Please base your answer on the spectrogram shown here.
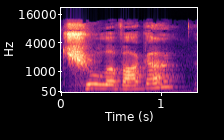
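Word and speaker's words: Cullavagga: Who commented, letting me know that it's pronounced Chulavaga. I really wish that the Polytech Society had chosen to spell it Chulavaga rather than spelling it Kulavaga, making me sound like a fool.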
